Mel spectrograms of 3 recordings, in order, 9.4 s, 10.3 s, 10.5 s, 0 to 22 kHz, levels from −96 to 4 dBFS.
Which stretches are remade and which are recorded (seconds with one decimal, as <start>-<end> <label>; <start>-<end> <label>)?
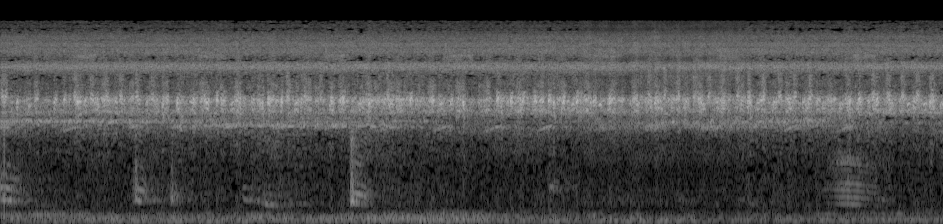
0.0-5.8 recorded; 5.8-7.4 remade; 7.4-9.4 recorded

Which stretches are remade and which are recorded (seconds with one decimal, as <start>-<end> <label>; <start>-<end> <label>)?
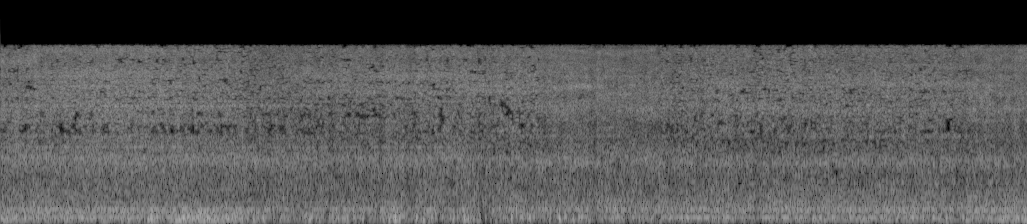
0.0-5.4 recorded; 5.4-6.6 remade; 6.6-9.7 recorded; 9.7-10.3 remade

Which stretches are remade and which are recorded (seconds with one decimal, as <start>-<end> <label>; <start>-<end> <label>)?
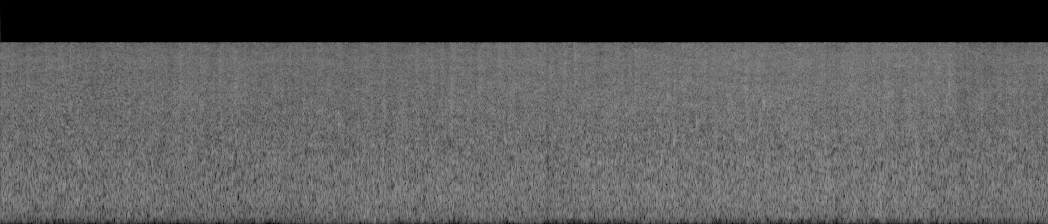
0.0-0.6 remade; 0.6-1.3 recorded; 1.3-10.5 remade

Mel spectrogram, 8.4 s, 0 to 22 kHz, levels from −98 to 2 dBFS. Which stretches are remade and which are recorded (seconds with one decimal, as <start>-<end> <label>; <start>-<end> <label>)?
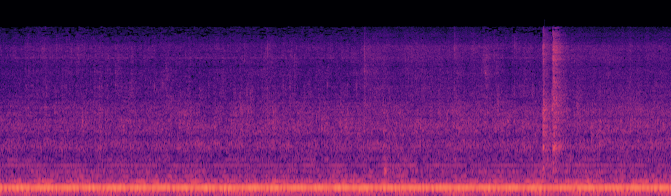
0.0-4.5 recorded; 4.5-6.0 remade; 6.0-7.2 recorded; 7.2-8.4 remade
